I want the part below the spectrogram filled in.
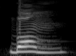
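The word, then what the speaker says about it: bomb: बॉम्ब, बॉम्ब में भी बी का साउंड नहीं आएगा।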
